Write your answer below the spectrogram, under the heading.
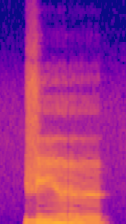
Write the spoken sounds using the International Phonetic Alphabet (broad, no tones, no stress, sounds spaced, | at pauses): z ɪː ə̯ ɾ əː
